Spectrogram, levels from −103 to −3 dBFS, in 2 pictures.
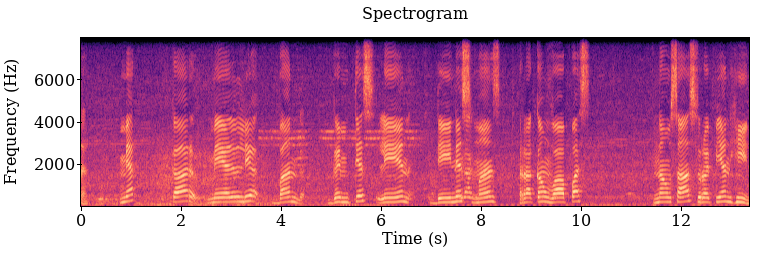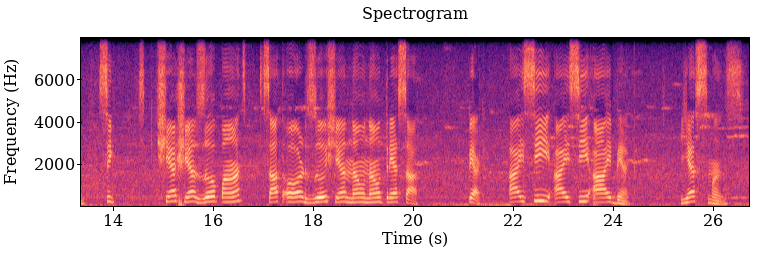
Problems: constant background noise, background conversations at intervals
